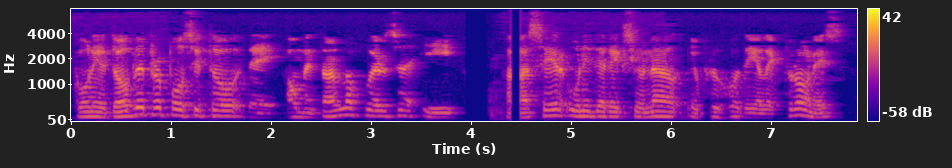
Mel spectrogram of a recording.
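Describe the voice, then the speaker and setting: Presenting a proposal of his own, an amateur inventor reads a formal lecture script in Spanish, his second language, slowly and a bit haltingly. His voice is mid-range, and the sound is narrow-band, muffled, and phone-like.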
